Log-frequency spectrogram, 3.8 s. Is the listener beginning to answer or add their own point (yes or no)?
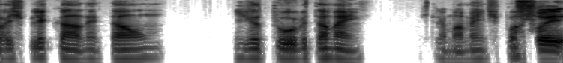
yes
